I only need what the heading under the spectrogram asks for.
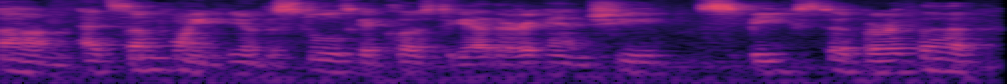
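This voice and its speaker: A man's voice: medium pitch, a little slow, highs cut off. A man in the audience asking questions at a theater talkback, enthusiastic but hesitant with fillers. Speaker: audience member. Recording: echoey, distant, noisy room recording.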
